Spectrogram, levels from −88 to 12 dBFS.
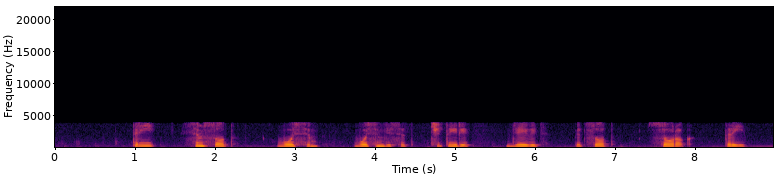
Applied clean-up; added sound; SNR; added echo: none; none; none; none.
